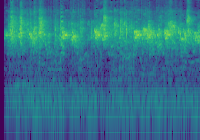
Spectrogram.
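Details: Clearwing budgerigars chattering without pause: overlapping bright warbles, chirps and squeaky notes run throughout, with a faint steady low hum beneath.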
